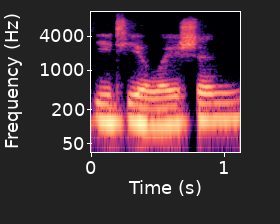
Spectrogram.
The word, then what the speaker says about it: etiolation: hold the information yeah the only pronunciation is etiolation it's a noun and it's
